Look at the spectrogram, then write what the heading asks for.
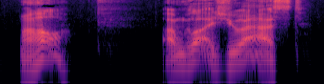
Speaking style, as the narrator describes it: chuckled

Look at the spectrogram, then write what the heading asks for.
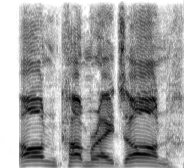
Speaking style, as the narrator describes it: I shouted once more

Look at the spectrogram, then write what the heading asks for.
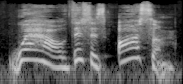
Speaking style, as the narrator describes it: Chris exclaimed when he saw the falls

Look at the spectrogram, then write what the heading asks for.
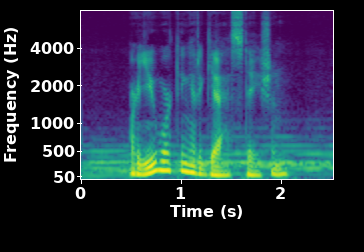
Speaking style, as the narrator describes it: said, her voice too calm

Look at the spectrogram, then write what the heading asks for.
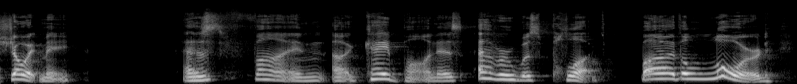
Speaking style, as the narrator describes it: he groaned

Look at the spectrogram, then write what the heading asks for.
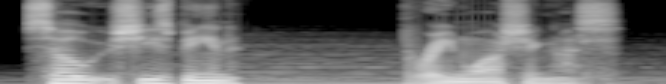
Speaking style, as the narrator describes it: Eli mumbled into Callie's pillow

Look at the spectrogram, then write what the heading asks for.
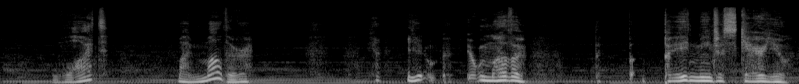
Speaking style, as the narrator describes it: sputtered

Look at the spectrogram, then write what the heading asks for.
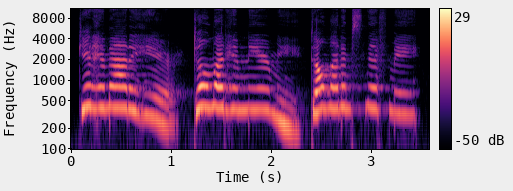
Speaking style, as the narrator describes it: Fred shouted

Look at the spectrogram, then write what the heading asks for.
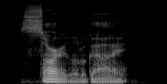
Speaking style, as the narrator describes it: he muttered

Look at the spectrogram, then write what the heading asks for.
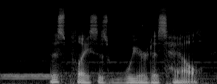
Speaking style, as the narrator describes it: he said quietly

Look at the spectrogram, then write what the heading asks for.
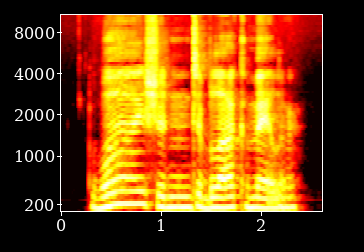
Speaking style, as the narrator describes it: asked Brown in a low voice

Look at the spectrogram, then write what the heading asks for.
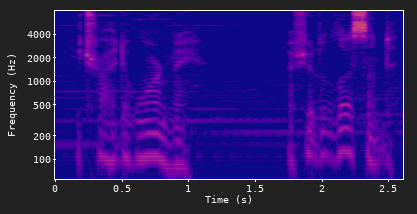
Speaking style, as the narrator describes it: whispered

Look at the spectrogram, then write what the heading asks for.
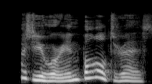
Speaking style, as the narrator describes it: he cried in amazement

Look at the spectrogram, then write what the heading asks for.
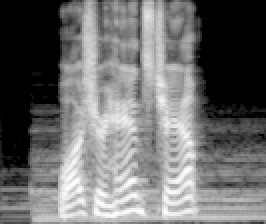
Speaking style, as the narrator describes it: shouted after him

